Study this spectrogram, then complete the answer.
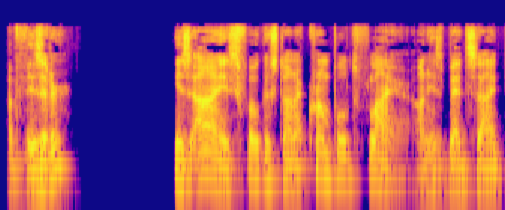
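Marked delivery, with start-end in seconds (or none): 0.1-0.7 groggy question. Acted. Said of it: "Langdon still felt fuzzy".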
